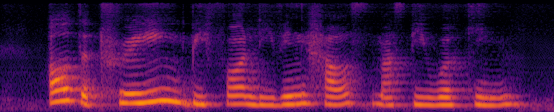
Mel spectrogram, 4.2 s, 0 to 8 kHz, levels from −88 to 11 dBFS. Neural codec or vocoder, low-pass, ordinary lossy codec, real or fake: codec, 24 kHz, 0.9 kbps, DualCodec; 7.2 kHz; none; fake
